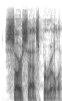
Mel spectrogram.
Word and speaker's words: sarsaparilla: in Australasia in the US they call it sarsaparilla well it's actually SAR sarsaparilla is that is the way it's spelled the correct way to pronounce it so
